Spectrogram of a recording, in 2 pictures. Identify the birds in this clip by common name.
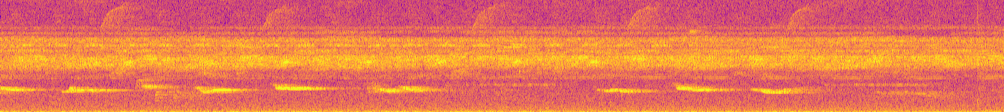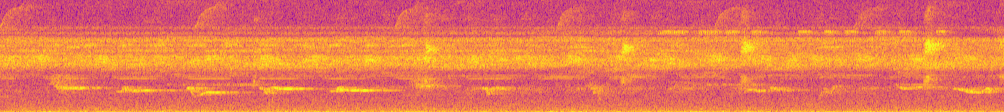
Hauxwell's Thrush, unidentified bird, Amazonian Barred-Woodcreeper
